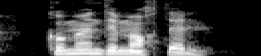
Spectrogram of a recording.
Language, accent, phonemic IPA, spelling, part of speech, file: French, France, /kɔ.mœ̃ de mɔʁ.tɛl/, commun des mortels, noun, LL-Q150 (fra)-commun des mortels.wav
- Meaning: the ordinary people, the common people, hoi polloi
